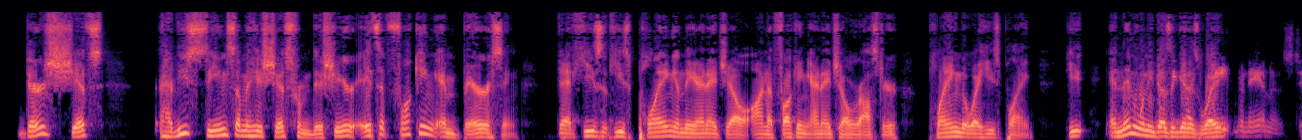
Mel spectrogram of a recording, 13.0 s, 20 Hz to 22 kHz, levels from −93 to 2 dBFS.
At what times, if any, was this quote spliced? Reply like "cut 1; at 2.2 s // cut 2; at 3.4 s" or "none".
cut 1; at 6.1 s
